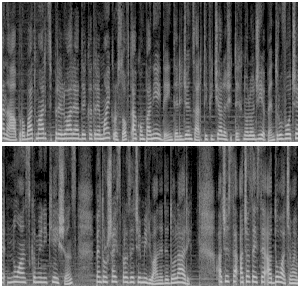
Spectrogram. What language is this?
Romanian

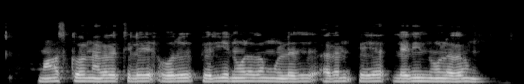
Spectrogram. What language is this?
Tamil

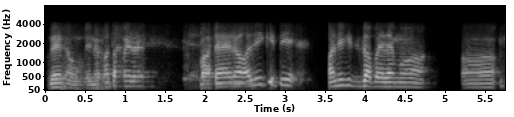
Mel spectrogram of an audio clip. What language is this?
Nepali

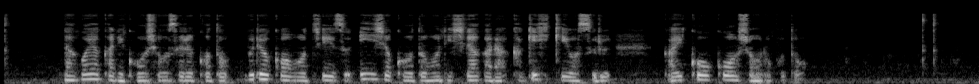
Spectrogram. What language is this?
Japanese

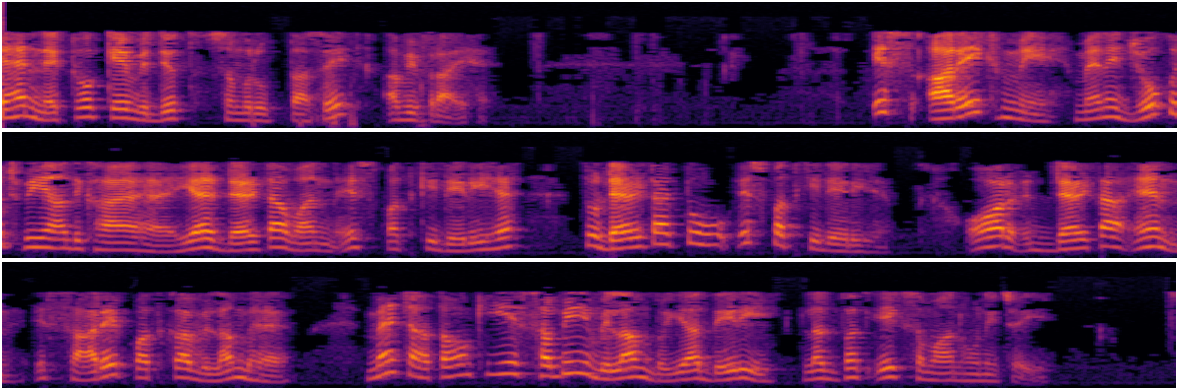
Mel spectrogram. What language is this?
Hindi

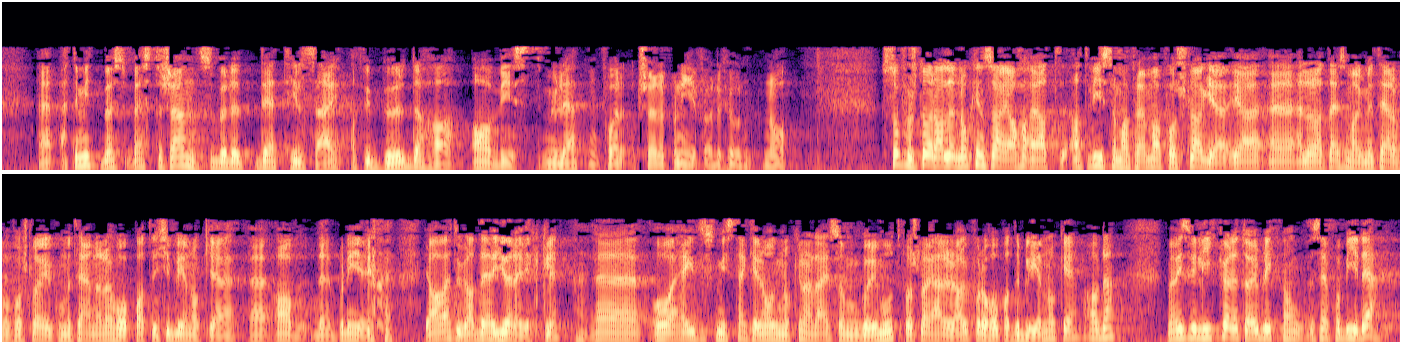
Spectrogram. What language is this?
Norwegian Nynorsk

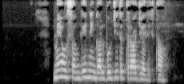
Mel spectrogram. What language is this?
Pahari-Potwari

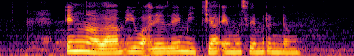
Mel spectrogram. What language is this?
Javanese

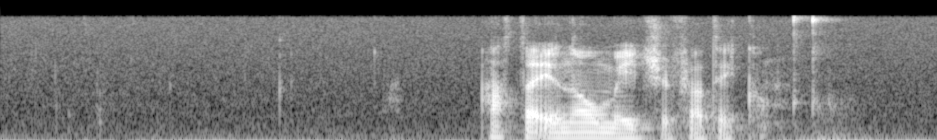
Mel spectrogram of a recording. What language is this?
Faroese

